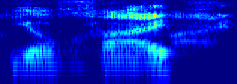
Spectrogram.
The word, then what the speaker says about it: Yochai: You do say the game name correctly, although my name is pronounced not cha like a cheese, but ha like a German ach sound, like Yochai.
